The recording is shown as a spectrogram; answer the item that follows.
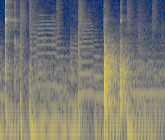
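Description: Background music, with a short clink near the start and a louder clatter about a second and a half in: a metal spoon and a small ceramic ramekin being set down on the table.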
